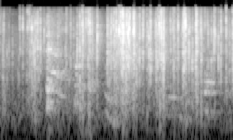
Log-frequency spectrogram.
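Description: A plastic Haribo sweet bag crinkling and rustling as it is handled and reached into, with the crinkling loudest in the second half.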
